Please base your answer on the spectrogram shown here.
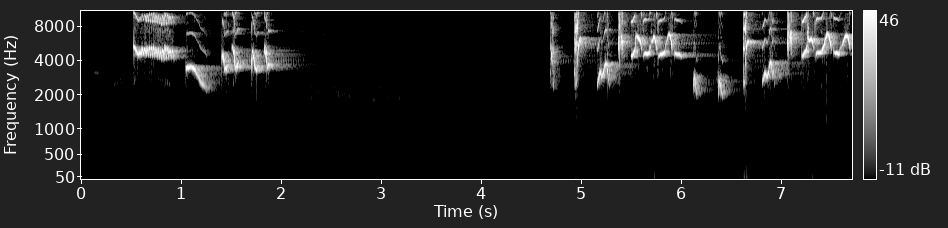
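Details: Orange-headed thrush in energetic song for training other songbirds: an opening cluster of high swooping whistles, a silent gap of nearly three seconds, then a fast run of sharp, repeated looping notes and chips.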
